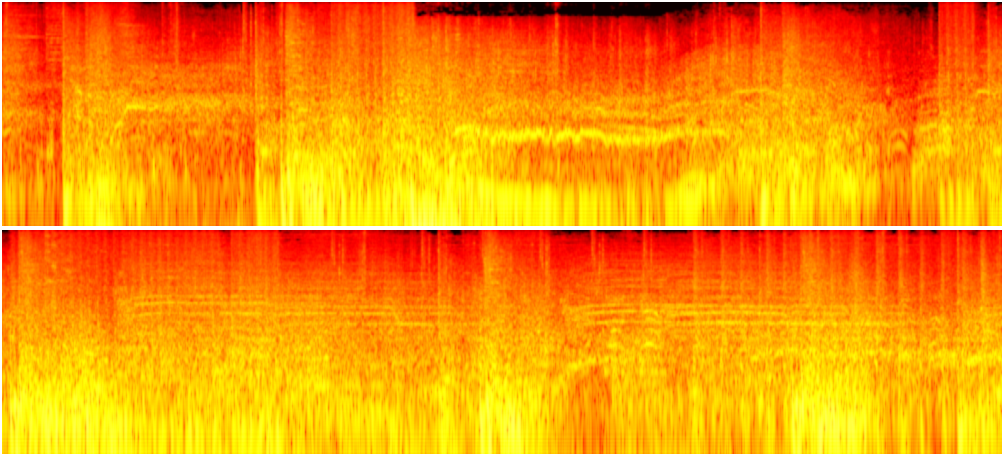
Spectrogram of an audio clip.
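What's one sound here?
A shotgun fires loud, booming blasts again and again.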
